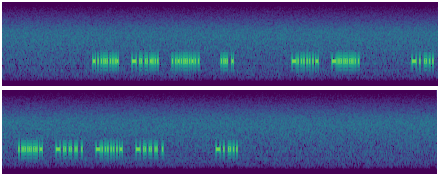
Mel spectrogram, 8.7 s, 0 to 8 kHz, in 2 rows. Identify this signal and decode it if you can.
Hellschreiber (Feld-Hell, 122.5 baud), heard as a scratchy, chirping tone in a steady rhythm, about 900 Hz. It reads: QRZ? DE K9PDF K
